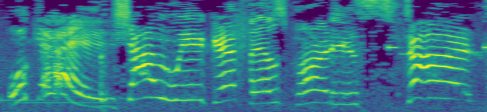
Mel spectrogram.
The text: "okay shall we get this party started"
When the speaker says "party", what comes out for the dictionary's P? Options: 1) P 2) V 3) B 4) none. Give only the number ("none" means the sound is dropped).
1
